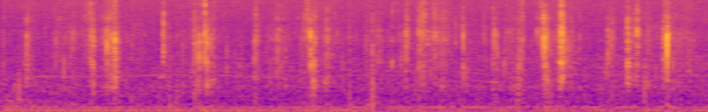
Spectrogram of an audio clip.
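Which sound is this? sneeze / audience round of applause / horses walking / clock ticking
horses walking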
